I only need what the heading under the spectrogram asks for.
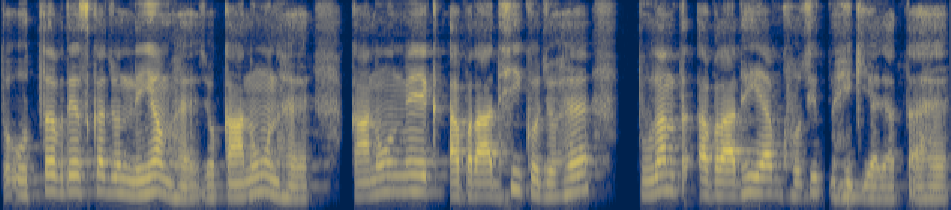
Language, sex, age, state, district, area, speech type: Hindi, male, 30-45, Uttar Pradesh, Prayagraj, urban, spontaneous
